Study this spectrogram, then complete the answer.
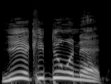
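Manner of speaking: high, loud encouraging call; hype cheer. Retold or imitated. Club guy urging the dancer, high loud call. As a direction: egg the dancer on loudly. Club dancing instructions retold.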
